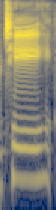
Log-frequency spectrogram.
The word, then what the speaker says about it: Ti: I'm Andrew T, and last name is spelled T-I on...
